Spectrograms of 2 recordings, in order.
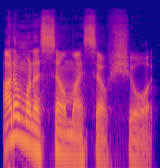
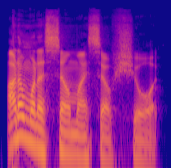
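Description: First: 'Want to' is reduced to 'wanna'. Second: 'Want to' is reduced to 'wanna'.

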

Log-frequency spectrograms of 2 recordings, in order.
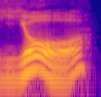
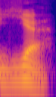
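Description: First: The word has its full vowel sound. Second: The word has a reduced schwa vowel. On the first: "And your becomes ya" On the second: "And your becomes ya"

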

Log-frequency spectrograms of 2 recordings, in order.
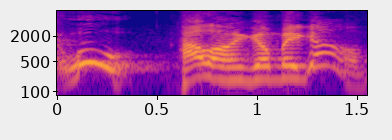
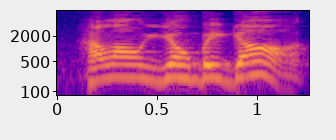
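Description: First: It is said in a surprised, emphatic tone. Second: It is said in a plain, calm tone.

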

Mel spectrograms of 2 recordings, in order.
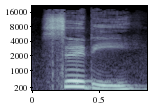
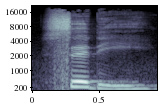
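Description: Both takes have the same delivery.

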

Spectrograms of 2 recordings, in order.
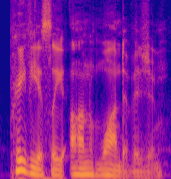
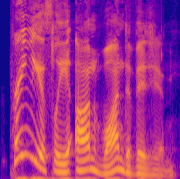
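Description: First: It is said with flat, low energy. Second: It is said with lively, high energy.

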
